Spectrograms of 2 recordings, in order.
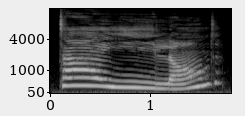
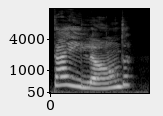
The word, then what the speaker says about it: Thaïlande: La Thaïlande, those two dots over the I say pronounce everything. La Thaïlande, there's no th in French, it has to be a hard T sound for TH. La Thaïlande a un climat tropical toute l'année.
